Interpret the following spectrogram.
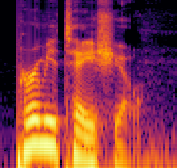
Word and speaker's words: permutatio: do in fact have permutatio. That's how I'm going to pronounce it. So, like permutation, but without an N.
